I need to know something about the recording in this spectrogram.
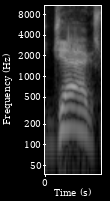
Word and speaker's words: Jag: He had this one Jag that was just bright yellow, and he used to just take it Tom, out. say it like a Brit. A Jag. Jaguar.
